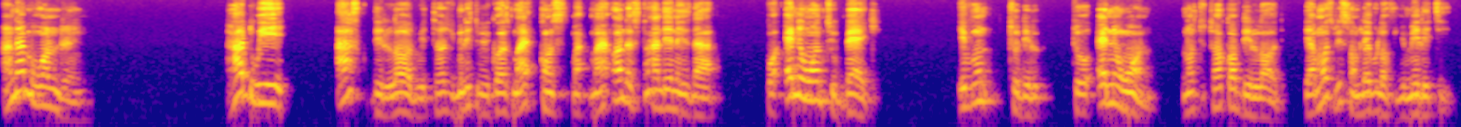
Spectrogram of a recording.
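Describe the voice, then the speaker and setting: A man's voice: medium pitch, sing-song, dull audio. Man on choppy, glitching call audio. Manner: halting and hesitant, with fillers and restarts. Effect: choppy video-call audio that keeps breaking up. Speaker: questioner in an online class. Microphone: video call.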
